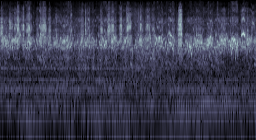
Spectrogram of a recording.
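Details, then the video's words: Morning chatter from an aviary colony of budgerigars, described as happy: continuous shrill twittering interrupted by short louder chirps and squeaky calls. "Beautiful Budgie morning happy singing and chirping sounds"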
